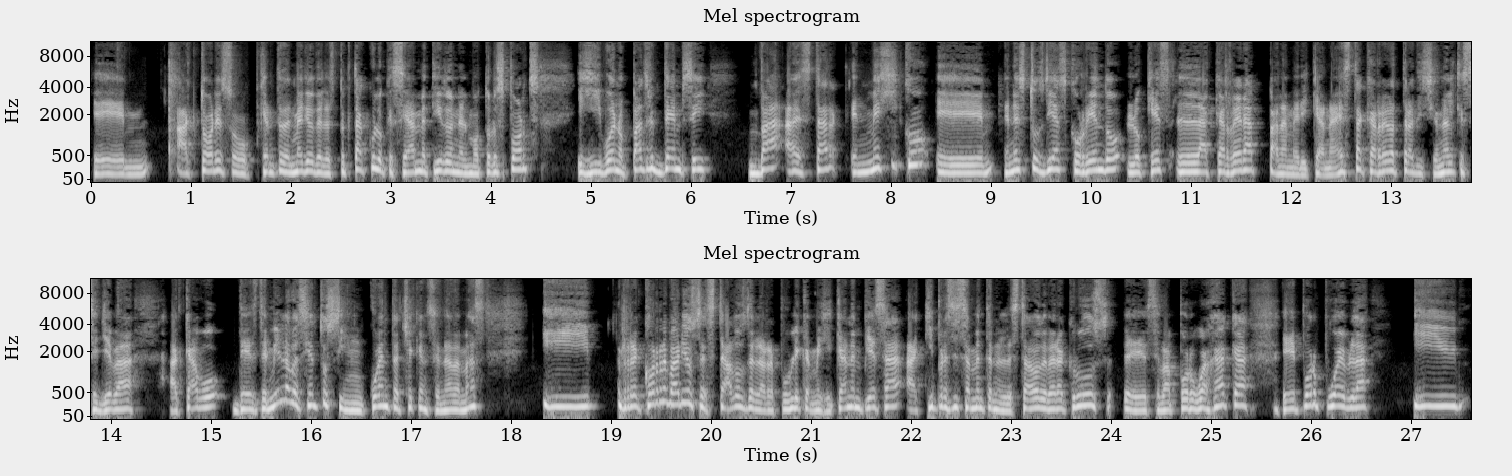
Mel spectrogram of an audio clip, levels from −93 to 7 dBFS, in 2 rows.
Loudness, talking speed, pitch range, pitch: -14 LUFS, 160 wpm, 155-210 Hz, 180 Hz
